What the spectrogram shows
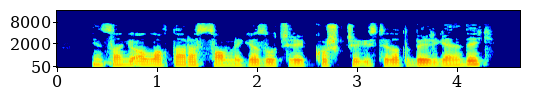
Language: Uzbek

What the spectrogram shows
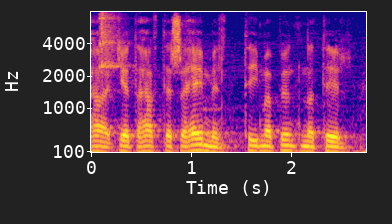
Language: Icelandic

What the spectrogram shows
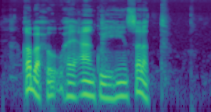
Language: Somali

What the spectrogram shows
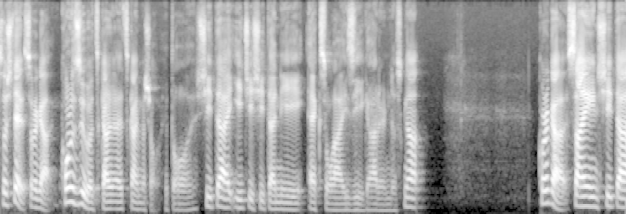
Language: Japanese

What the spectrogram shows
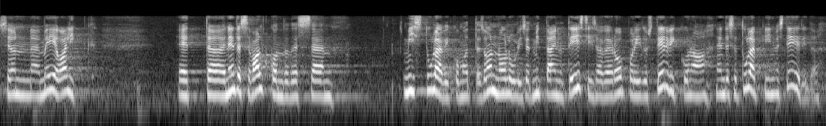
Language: Estonian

